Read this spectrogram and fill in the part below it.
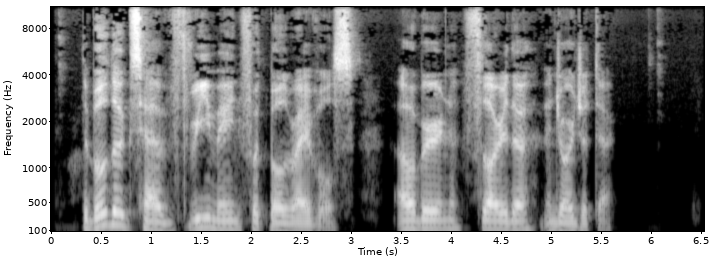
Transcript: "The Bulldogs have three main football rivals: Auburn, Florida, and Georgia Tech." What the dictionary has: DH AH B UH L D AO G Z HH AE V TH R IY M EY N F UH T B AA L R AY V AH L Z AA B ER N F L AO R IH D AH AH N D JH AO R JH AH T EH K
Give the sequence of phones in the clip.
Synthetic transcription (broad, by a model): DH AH B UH L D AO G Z HH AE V TH R IY M EY N F UH T B AA L R AY V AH L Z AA B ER N F L AO R IH D AH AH N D JH AO R JH AH T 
